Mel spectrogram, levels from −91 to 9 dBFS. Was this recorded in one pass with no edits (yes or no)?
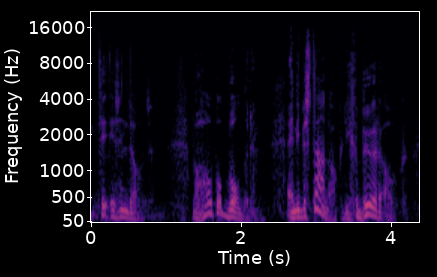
yes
